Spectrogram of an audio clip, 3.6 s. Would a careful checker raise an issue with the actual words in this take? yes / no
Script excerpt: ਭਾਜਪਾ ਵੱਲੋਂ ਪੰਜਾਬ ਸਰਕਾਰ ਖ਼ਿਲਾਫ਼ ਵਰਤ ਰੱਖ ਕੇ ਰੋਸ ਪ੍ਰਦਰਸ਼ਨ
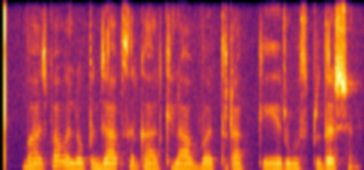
no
